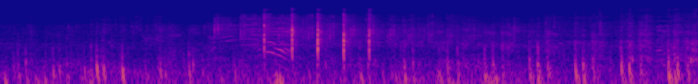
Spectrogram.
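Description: Hoofbeats of a bay show-jumping mare cantering on sand arena footing, a soft uneven patter. About three seconds in come a brief pitched voice-like sound and a quick run of sharp clicks, about three a second, the loudest sounds here.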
